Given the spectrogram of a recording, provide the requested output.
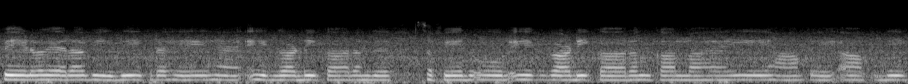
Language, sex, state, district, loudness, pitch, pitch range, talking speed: Hindi, female, Haryana, Charkhi Dadri, -17 LUFS, 205 Hz, 205-210 Hz, 160 wpm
